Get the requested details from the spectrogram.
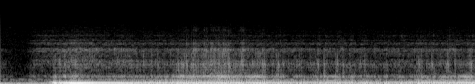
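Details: Hibernating black bear in its hibernaculum in Fairbanks, Alaska, recorded under infrared illumination: deep, steady low rumble of snoring during hibernation sleep.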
